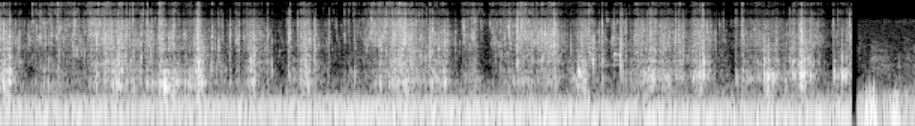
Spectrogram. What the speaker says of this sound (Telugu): సో దీన్ని ఒకసారి మళ్ళీ శుభ్రంగా కడిగేసుకుందాం.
